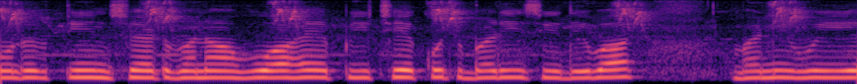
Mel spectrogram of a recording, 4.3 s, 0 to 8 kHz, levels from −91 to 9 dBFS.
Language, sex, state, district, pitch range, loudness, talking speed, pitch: Hindi, female, Uttar Pradesh, Deoria, 240-250 Hz, -23 LUFS, 195 wpm, 245 Hz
